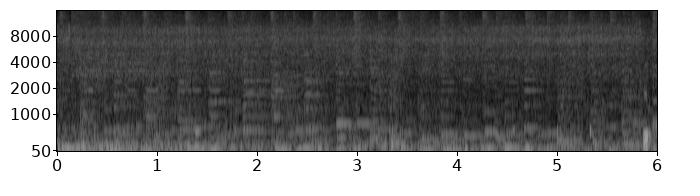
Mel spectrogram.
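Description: Background music with a melody of held notes, over a faint sizzle of vegetables frying in sesame oil in a pan.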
